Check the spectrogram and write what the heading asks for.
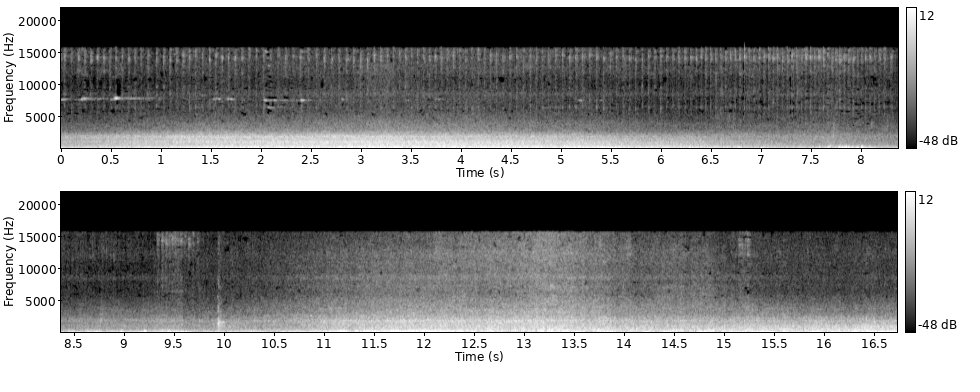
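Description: Steady road traffic noise echoing in a road underpass, heard from a moving bicycle. A vehicle's low engine hum comes in during the last few seconds.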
